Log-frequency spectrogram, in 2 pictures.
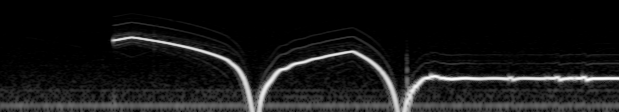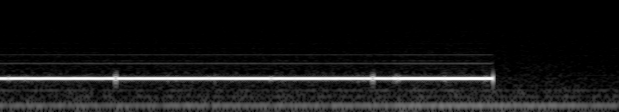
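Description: Videotape line-up test tone under a commercial slate: after two swoops down and up in pitch, it settles into one steady, loud tone of middling pitch that cuts off suddenly about a second before the end.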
